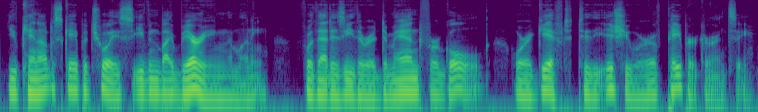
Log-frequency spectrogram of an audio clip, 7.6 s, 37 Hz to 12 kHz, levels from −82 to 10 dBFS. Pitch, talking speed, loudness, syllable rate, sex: 95 Hz, 215 wpm, -19 LUFS, 5.9 syllables/s, male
